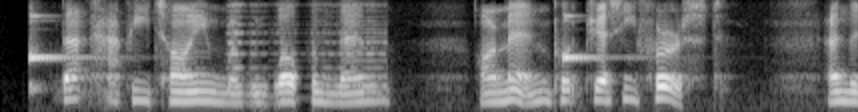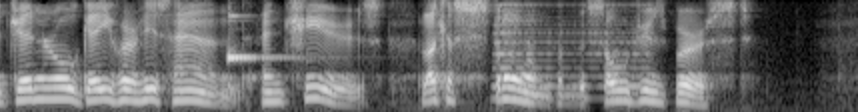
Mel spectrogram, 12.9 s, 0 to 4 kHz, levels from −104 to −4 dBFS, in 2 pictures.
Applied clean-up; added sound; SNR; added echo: neural mask model RNNoise.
